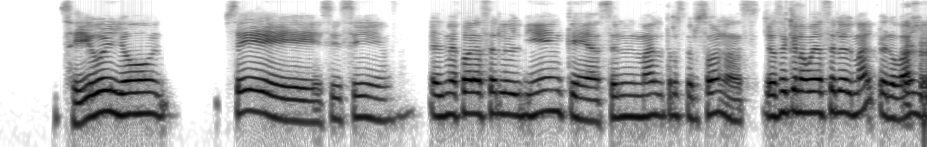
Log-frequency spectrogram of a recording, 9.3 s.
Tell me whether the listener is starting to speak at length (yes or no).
yes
